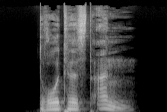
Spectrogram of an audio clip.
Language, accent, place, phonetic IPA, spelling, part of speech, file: German, Germany, Berlin, [ˌdʁoːtəst ˈan], drohtest an, verb, De-drohtest an.ogg
- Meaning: inflection of androhen: 1. second-person singular preterite 2. second-person singular subjunctive II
